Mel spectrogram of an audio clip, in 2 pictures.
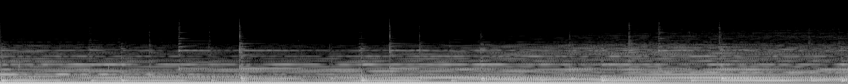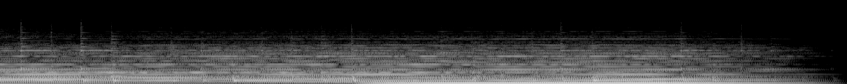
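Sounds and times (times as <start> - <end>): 
deep relaxation 3D music: 0.0 - 16.9.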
